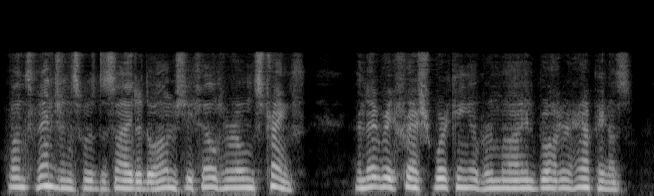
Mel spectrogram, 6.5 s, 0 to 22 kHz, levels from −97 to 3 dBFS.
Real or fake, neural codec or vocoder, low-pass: fake; codec, 16 kHz in and 24 kHz out, 1.1 kbps, FireRedTTS-2 codec; 7.2 kHz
